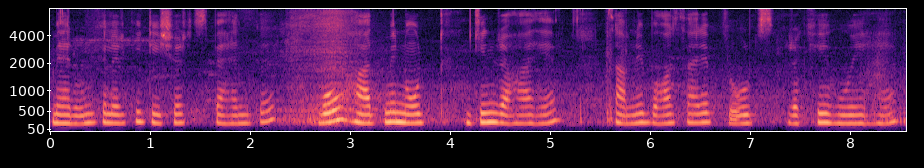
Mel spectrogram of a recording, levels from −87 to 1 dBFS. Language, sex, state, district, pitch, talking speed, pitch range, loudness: Hindi, female, Uttar Pradesh, Muzaffarnagar, 215 Hz, 135 wpm, 205-230 Hz, -20 LUFS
